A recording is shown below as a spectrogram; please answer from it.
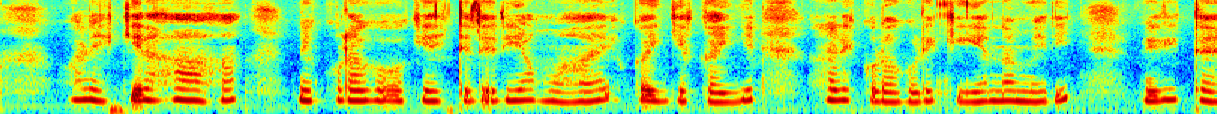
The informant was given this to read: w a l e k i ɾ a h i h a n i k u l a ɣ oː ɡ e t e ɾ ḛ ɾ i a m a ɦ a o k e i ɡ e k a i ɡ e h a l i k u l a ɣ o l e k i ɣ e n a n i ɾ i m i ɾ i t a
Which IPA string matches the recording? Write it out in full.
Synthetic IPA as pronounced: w a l e k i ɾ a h a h a n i k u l a ɣ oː k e t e ɾ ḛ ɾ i a m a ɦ a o k a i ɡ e k a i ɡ e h a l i k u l a ɣ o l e k i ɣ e n a m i ɾ i m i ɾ i t a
